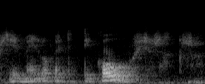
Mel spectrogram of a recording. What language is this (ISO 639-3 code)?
fin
